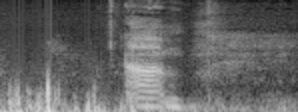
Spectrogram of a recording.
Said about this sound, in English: Apologies, it's windy.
